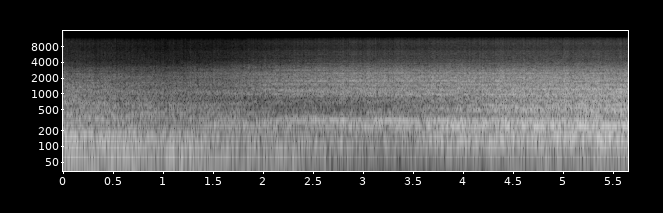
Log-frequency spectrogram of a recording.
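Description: A dense, low rumbling noise that dips about a second in and then swells back up, with low steady tones coming in near the end.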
